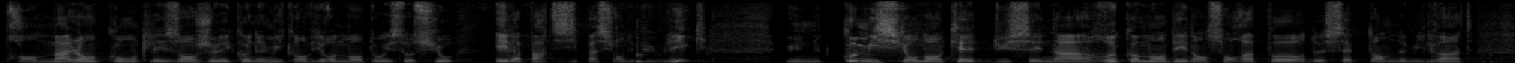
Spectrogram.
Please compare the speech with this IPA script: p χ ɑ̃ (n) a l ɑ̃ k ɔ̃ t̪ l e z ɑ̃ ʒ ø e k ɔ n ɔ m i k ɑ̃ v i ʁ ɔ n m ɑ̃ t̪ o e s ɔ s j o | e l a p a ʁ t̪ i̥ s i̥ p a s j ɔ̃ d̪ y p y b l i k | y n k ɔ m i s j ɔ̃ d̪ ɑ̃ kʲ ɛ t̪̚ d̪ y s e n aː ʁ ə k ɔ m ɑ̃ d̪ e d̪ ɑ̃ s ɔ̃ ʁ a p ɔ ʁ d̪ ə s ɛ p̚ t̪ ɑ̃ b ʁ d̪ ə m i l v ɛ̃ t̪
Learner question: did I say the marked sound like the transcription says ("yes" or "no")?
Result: no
